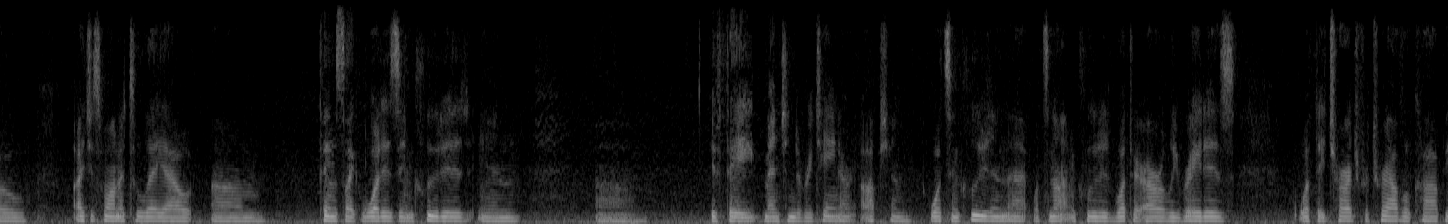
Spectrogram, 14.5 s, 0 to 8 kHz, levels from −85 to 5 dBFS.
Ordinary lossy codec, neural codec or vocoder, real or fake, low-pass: Opus, 16 kbps; codec, 16 kHz in and 24 kHz out, 1 kbps, XY-Tokenizer; fake; 7.2 kHz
